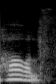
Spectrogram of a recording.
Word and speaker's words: half: نص يعني half، والال silent مش بنقول half. ال هنا silent مش بننطقها، فبنقول it's 5:30.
